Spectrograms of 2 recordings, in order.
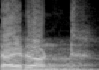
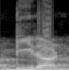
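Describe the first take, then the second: First: The first syllable sounds like 'tie'. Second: The first syllable sounds like 'tee'. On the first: The speaker calls it right. "But টাইরান্ট" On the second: The speaker calls it wrong. "Not টিরান্ট"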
